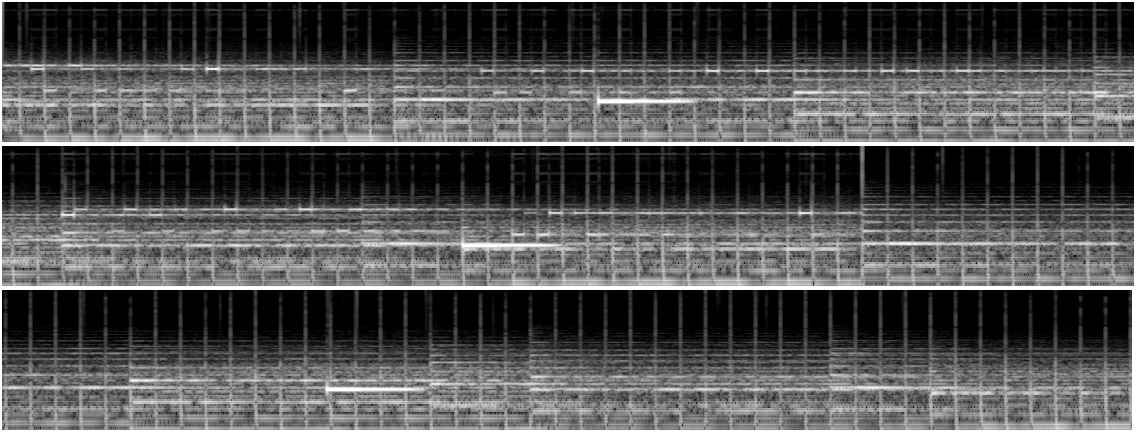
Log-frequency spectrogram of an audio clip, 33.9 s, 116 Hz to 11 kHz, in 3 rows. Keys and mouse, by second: 0.1 z, 4.5 click, 5.1 right click, 5.1 KP_3, 5.6 z, 5.7 e, 6.1-7.5 drag, 7.6-9.4 typing, 9.5 click, 10.6-12.6 drag, 12.1 right click, 12.6 f, 12.8 a, 12.9 click, 15.1 f, 15.1 a, 17.9 x, 18.6 click, 18.6 KP_3, 19.0 e, 19.2 z, 19.4 click, 20.5 click, 21.1 a, 21.1 z, 21.5 right click, 21.5 x, 22.0-23.3 right drag, 23.2 f, 23.3 a, 23.5 z, 24.0 click, 25.1 right click, 25.8 f, 25.9 a, 26.2 right click, 27.0 f, 27.3 click, 27.3 a, 27.3 z, 28.1 right click, 28.4 KP_1, 28.6 z, 28.8 z, 29.2 g, 31.8 a, 31.8 Tab, 32.0 click, 33.2 click, 33.6-33.9 drag.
